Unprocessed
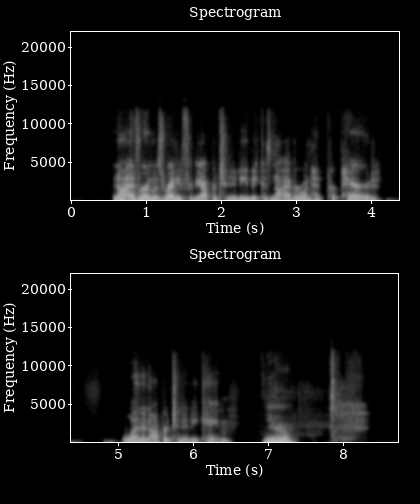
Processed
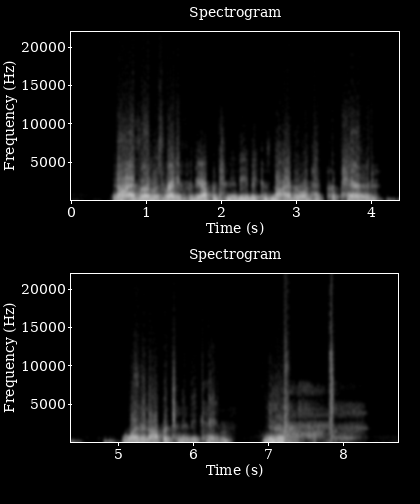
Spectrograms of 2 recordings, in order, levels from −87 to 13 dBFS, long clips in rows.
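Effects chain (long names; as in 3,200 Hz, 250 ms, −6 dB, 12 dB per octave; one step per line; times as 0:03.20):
adaptive Wiener filter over 15 samples
0:01.48–0:02.74: RIAA equalisation playback
random phases in short frames
parametric band 700 Hz +10.5 dB 1 octave
0:07.21–0:07.85: every bin compressed towards the loudest bin 10 to 1
level −1.5 dB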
